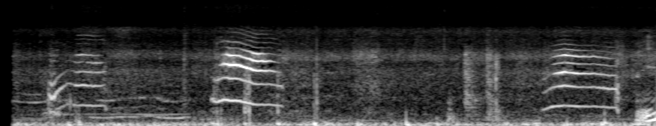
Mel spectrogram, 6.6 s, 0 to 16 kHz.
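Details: A talkative cat at the Colonial Capitol Humane Society, recorded 3/8/22, gives several drawn-out, slightly rising harmonic meows about one to two seconds apart, with a loud central meow and quiet room noise.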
